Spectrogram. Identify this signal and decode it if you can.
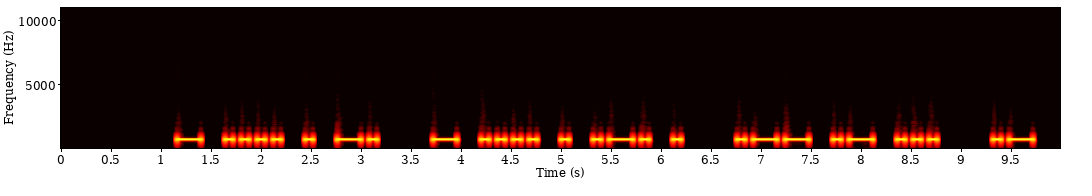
Morse code, heard as a keyed tone, about 15 wpm, 700 Hz. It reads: THEN THERE WAS A
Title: Sentences from Top 1600 Words 15wpm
